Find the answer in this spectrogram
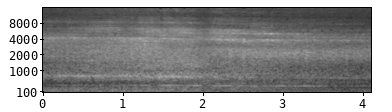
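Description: A motor vehicle passing on the road, a steady hum with a slight drop in pitch, loudest about a second in and then fading.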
